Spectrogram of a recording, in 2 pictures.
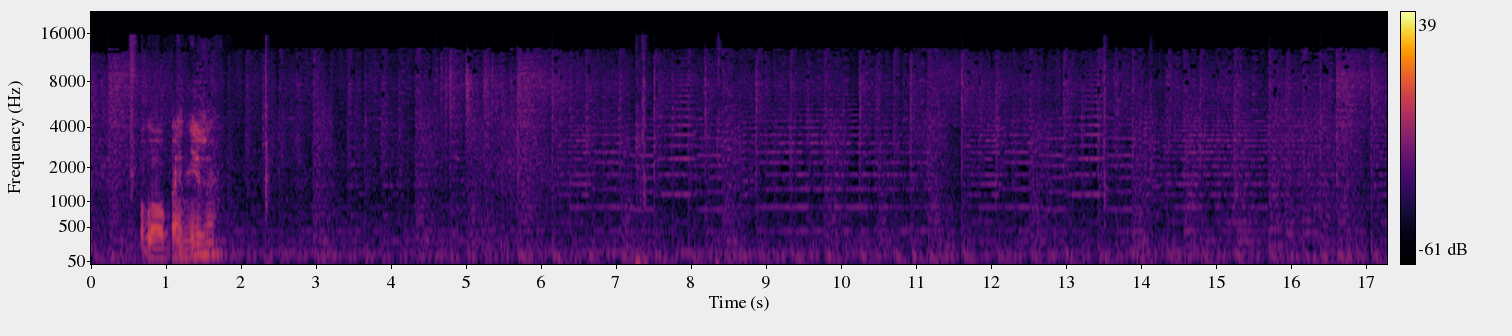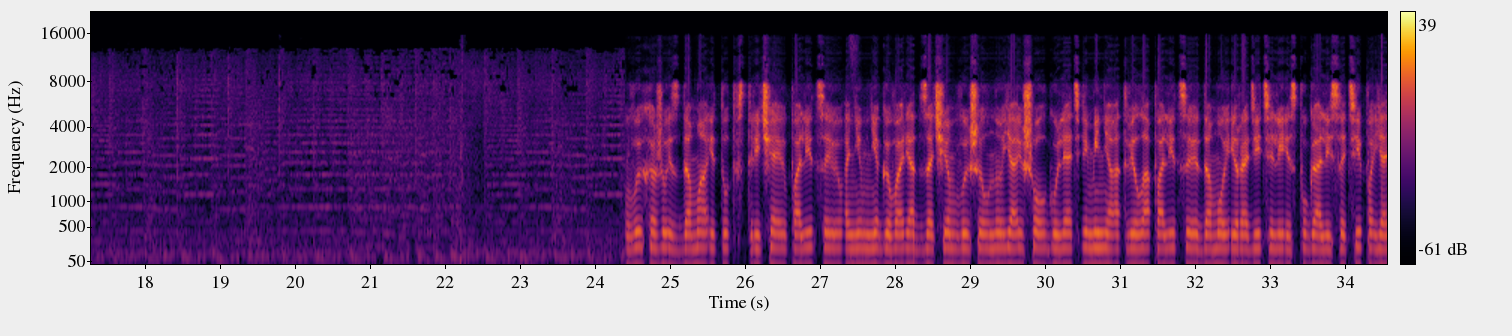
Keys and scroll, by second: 1.7 ctrl+z, 6.8 ctrl+z, 16.2 ctrl+z, 17.4 ctrl+z.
